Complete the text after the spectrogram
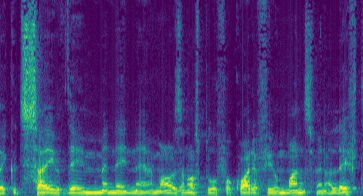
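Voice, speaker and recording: In a South African accent, a man talks at a very fast pace. His pitch is fairly low and his intonation is monotone and flat. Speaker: inspirational speaker and electrical shock survivor. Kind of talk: casual interview, telling a personal story.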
